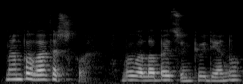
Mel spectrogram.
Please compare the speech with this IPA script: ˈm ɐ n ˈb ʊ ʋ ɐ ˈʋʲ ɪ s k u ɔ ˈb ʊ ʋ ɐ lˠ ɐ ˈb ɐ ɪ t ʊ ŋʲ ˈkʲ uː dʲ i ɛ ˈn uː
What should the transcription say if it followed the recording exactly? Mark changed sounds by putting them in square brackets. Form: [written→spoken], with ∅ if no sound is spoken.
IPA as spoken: ˈm ɐ n ˈb ʊ ʋ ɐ ˈʋʲ ɪ s k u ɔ ˈb ʊ ʋ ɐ lˠ ɐ ˈb ɐ ɪ [t→s] ʊ ŋʲ ˈkʲ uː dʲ i ɛ ˈn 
